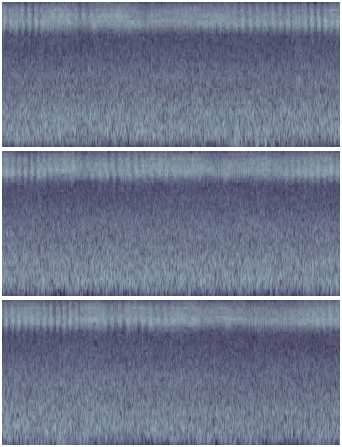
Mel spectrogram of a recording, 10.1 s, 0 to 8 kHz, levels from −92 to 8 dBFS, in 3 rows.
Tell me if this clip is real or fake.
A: fake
